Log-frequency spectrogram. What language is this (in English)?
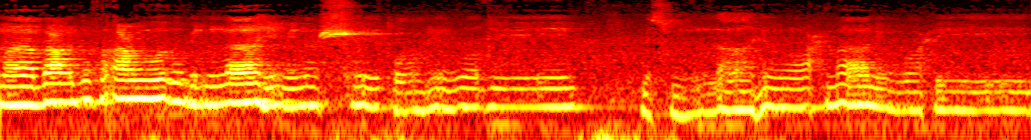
Urdu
